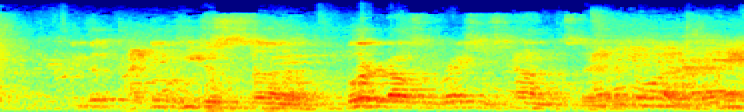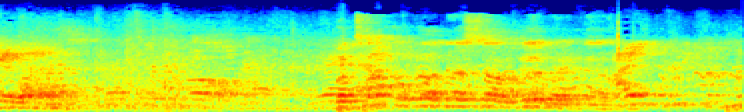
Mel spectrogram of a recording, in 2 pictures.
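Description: A man speaks loudly with animation in an echoing room.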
